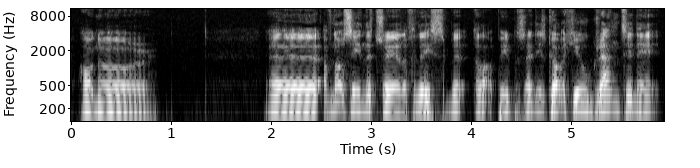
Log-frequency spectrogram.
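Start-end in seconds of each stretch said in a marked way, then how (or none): 0.1-0.9 "Honor" with a sounded H and a full "-or" ending; louder, over-pronounced "Honor", as if read letter by letter; mock spelling pronunciation of Honor. Shown as a demonstration. Film fan teasing American spelling, "Honor" over-pronounced as spelt. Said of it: "they spelt it wrong".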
